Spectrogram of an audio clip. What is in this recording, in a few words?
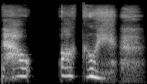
hit, en; Cookie Run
